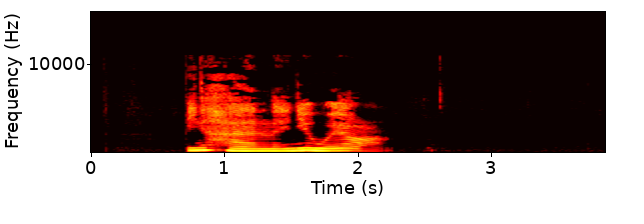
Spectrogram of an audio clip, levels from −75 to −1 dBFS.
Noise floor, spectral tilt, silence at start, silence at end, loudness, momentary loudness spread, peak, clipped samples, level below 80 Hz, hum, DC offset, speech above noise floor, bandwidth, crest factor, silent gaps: -67 dBFS; -3.5 dB/octave; 0.7 s; 1.7 s; -21 LUFS; 11 LU; -8 dBFS; under 0.1%; -72 dBFS; none; under 0.1%; 47 dB; 11.5 kHz; 16 dB; none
